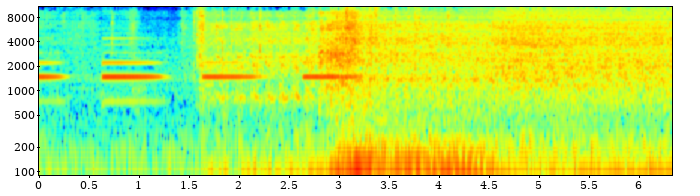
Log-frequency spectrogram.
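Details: 2006 Ford F-350 6.0 diesel, start after replacing clogged black fuel filters and priming to purge air: dash chimes, brief crank, engine catches quickly and settles into a steady, even diesel idle; normal start, then checked filter cap for leaks.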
